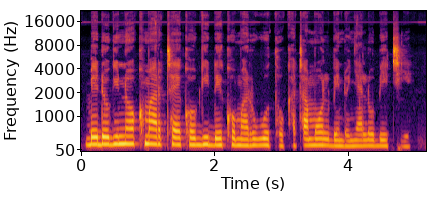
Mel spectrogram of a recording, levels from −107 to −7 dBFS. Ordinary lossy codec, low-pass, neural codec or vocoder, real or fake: none; none; none; real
